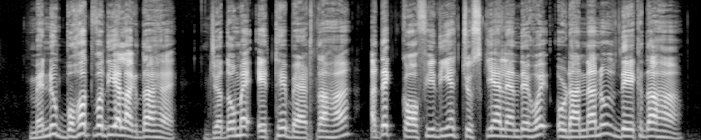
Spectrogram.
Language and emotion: Punjabi, happy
